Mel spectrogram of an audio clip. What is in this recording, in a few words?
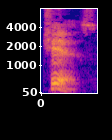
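"cheers", English pronunciation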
